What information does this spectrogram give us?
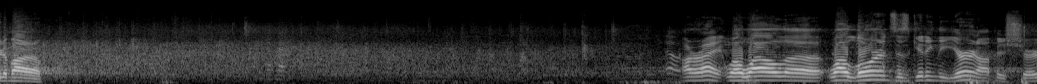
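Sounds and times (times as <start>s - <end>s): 
speech: 0.0s - 0.6s, 6.8s - 10.3s
audience applause: 0.0s - 6.2s.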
